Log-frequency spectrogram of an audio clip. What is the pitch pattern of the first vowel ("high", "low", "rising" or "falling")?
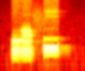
low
